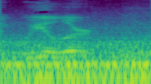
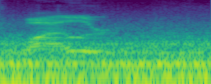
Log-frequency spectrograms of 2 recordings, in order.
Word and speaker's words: Weiler: of the wheeler we from Oklahoma we say wheeler the wire wheels that we use out of the five liner that anybody uses they wait the the wheeler it's actually Cohn pronounced Wyler that's how they pronounce it it's Wyler it's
